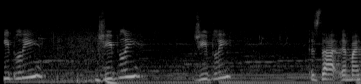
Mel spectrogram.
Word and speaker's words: Ghibli: white jib ghibli jeebly the japanese katakana pronounces g g ghibli jeebly so i was completely wrong i was saying like ghibli or ghibli so it's g jeebly all right i was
